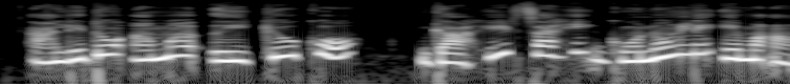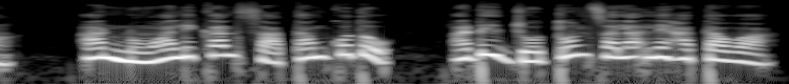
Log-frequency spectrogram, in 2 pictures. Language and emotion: Santali, fearful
